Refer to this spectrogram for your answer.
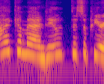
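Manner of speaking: very high, snotty cartoon villain voice. Speaker discussing a cover quotes the character from the animated series; imitating his snotty cartoon voice. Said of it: "in his little snotty voice from the animated series".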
